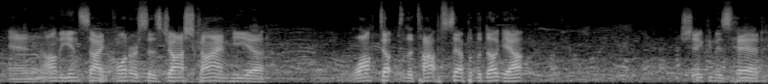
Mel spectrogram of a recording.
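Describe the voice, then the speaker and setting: A man's voice: on the high side, fairly even intonation, measured pace, long pauses. A man giving analytical baseball commentary as a color commentator. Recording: clear stadium crowd noise behind. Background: ballpark crowd.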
